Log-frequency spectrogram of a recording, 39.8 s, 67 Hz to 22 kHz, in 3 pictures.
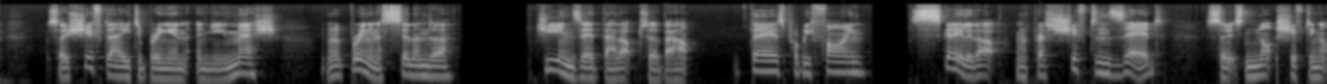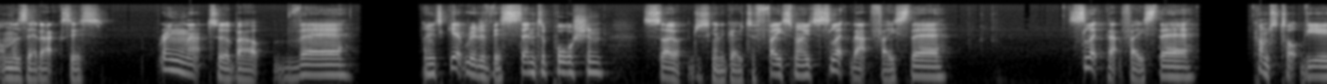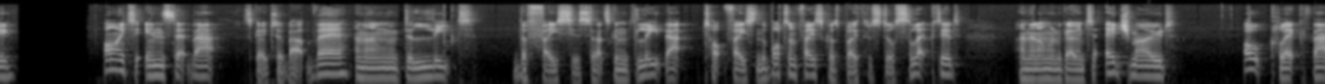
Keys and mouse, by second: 0.6 shift+middle click, 0.8 shift+a, 5.0 g, 9.0 s, 17.0-17.4 middle drag, 18.0-19.3 middle drag, 20.1 Tab, 21.7 middle click, 22.4 shift+middle click, 23.8 shift+middle click, 24.7 middle click, 25.2 shift+middle click, 25.8 click, 26.8 click, 27.2 shift+middle click, 27.5 i, 30.9 Delete, 33.0 middle click, 33.9 shift+middle click, 36.8 Tab, 38.8 alt+click.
